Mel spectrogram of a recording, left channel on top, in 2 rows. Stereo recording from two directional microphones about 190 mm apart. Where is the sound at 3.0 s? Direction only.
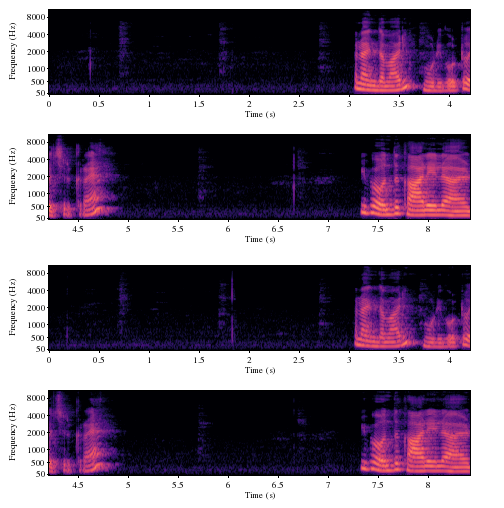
20° left (ahead or behind).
